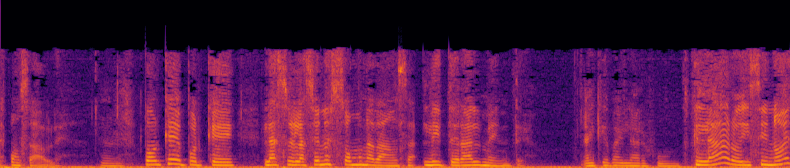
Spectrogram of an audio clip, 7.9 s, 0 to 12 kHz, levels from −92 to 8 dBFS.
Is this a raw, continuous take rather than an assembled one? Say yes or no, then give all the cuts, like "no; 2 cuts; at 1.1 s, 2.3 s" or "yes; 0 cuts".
yes; 0 cuts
